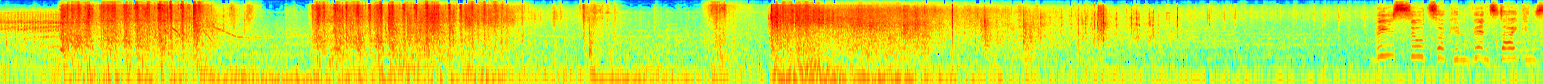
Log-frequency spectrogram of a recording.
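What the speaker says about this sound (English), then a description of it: "I said suppressing fire!" Sustained suppressing gunfire and explosions from the Batman: The Enemy Within video game, with dense loud bursts and booms for most of the stretch, a brief lull, then renewed heavy firing, with voices talking over parts of it.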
